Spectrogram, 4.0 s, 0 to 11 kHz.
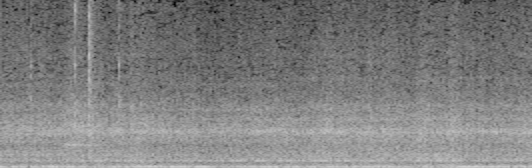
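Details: Jeep Wrangler with LED light bar after a no-cost whistle fix, at about 115–120 km/h on the highway: only a steady low rumble of wind and road, no whistle or tone; only the wind hitting the Jeep itself.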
